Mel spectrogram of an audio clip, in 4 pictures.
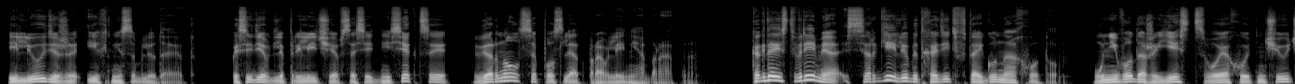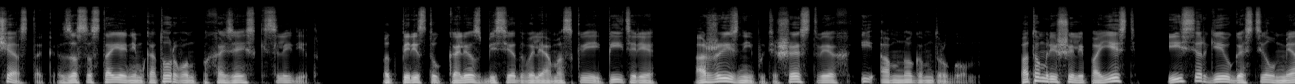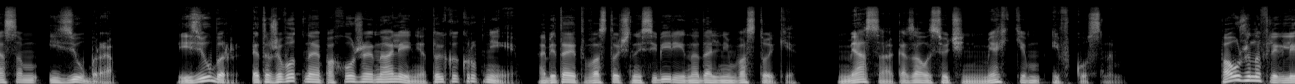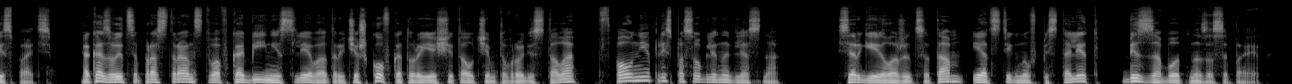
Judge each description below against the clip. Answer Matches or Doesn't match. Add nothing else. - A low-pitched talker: Matches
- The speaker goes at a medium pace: Matches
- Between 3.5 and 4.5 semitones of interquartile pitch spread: Doesn't match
